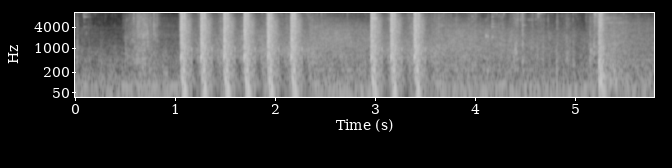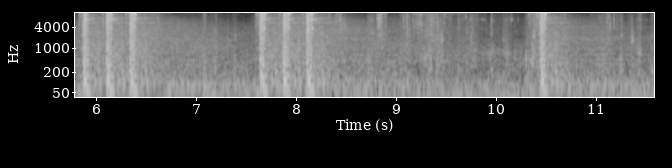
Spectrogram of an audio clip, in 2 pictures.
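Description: A gun fires several shots that echo in a stone hall.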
